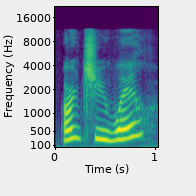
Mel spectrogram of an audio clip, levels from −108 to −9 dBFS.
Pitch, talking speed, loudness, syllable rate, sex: 290 Hz, 175 wpm, -15 LUFS, 4.5 syllables/s, female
